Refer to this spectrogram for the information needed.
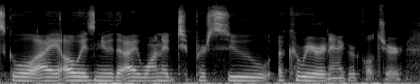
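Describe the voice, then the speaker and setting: Audible room echo surrounds a woman speaking in an American accent. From southwest Colorado. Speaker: agricultural trade association executive. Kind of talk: interview. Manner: halting, many fillers.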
